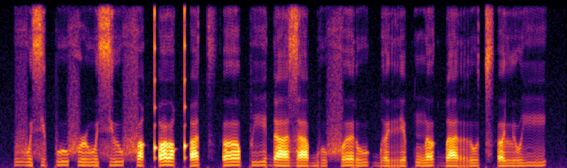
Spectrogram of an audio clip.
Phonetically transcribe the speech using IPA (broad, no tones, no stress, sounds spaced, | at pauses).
v u sʲ ə p u f ɹ u sʲ u f ə qʼ u qʼ ə t͡sʼ ʌ p i ɗ a z a b u f ə ɾ u ɡ͡b ə rʲ ɛ p n ʌ ɡ͡b a r u t͡sʼ ʌ lʲ w i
